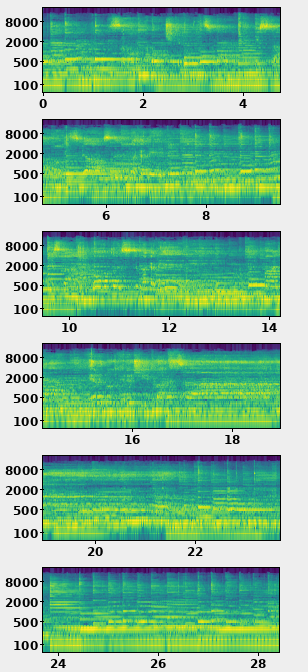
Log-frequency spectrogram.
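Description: Two acoustic guitars played together under male singing: a Russian bard song (author's song) for two voices and guitars.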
